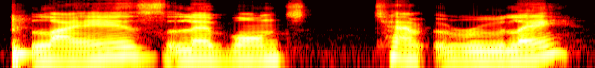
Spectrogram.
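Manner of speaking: slow, careful sounding-out of "Laez le bon temps roulé" in a hesitant Creole French attempt; tentative French pronunciation; unsure French reading. Shown as a demonstration. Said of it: "I don't know how you say that".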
